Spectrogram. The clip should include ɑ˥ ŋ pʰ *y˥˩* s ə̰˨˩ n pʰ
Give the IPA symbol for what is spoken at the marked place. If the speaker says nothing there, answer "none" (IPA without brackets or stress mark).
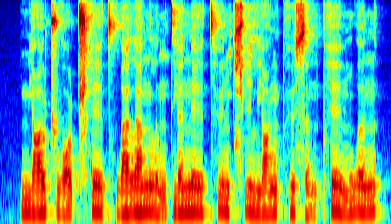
y˥˩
